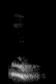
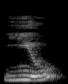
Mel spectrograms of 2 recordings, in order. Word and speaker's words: u: U is oo. It's not you. It's oo. Once you get this 5 vowels down under your belt, you're ready to start.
